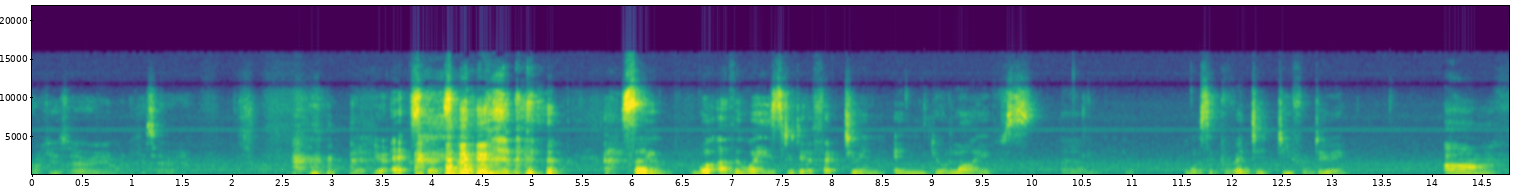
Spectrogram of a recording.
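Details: Adult speaker, likely female, in a small room; ordinary speech.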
